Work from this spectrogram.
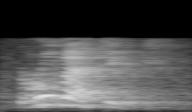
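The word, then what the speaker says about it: rheumatic: مثال روماتيك روماتيك ليش ما قلت روماتيك ما جبت سيره الاتش روماتيك تمام.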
